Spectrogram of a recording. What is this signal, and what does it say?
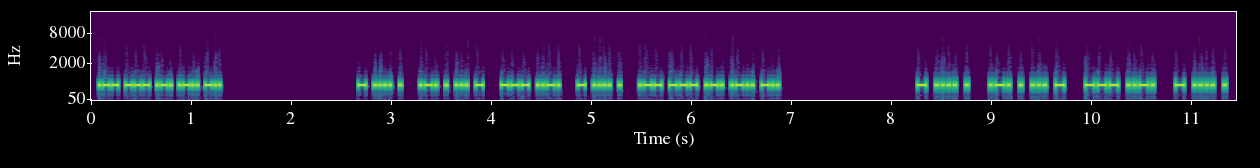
Morse code, heard as a keyed tone, about 53 wpm, 700 Hz. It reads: WORLD THE REST OF THE WORLD THE REST OF THE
